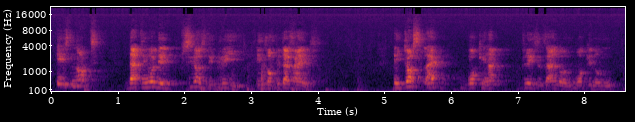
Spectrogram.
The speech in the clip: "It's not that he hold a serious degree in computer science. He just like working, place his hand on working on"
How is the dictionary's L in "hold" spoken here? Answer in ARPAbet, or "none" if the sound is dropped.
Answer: none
